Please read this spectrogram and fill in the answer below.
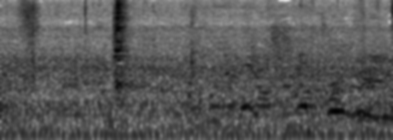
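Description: Faint background chatter of a crowd over a low, steady hum, with a single sharp click a little under a second in and a few faint voices near the end.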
